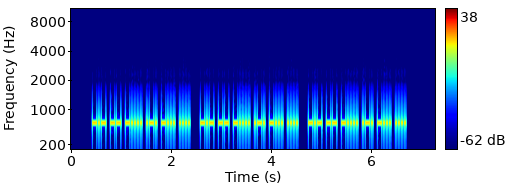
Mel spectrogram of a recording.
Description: Morse code, heard as a keyed tone, about 37 wpm, 700 Hz. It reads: KM6RBH KM6RBH KM6RBH
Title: USA Call Signs Repeated 3x 40wpm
